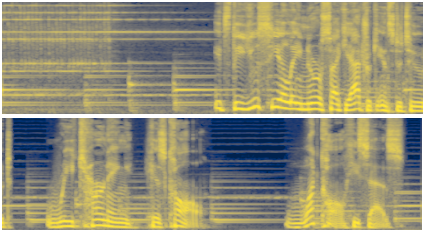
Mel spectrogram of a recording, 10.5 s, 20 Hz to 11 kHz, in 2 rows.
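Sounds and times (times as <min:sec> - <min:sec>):
telephone ringing with an electronic warble: 0:00.0 - 0:03.3
speech: 0:02.7 - 0:07.8, 0:08.8 - 0:10.4.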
